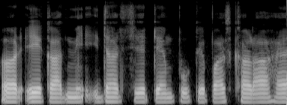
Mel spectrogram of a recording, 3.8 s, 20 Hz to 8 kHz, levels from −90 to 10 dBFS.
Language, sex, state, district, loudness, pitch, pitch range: Hindi, male, Jharkhand, Deoghar, -19 LUFS, 120 Hz, 120-125 Hz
